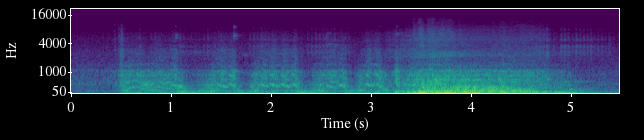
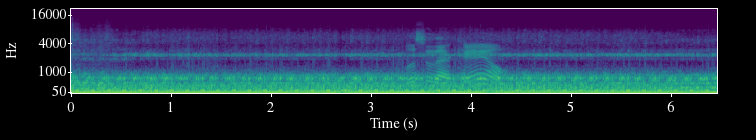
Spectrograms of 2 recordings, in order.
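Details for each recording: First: 1969 Buick Special Deluxe with a stalling problem, right after turning the distributor to adjust timing: starts, then runs lumpy and uneven with an irregular beat, stumbling as it revs; rough running. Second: 1969 Buick Special Deluxe after a carburetor cleaning and rebuild, timing set, idle mixture adjusted, new fuel filter and vacuum lines plugged. Deep, steady idle around 700 rpm with a loping cam chop; otherwise smooth.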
